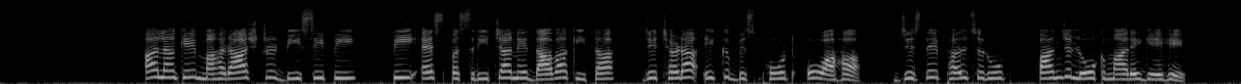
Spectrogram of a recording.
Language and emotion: Dogri, neutral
